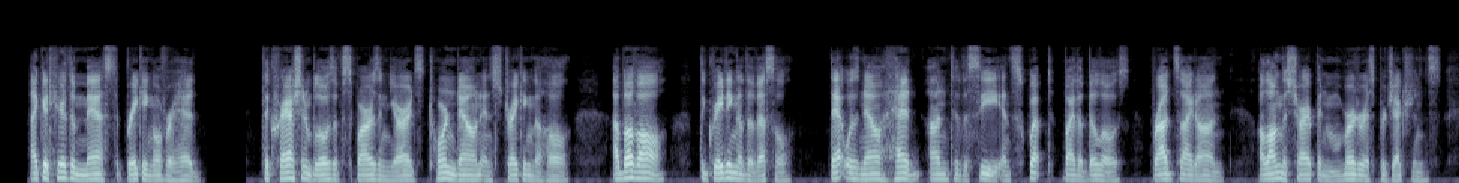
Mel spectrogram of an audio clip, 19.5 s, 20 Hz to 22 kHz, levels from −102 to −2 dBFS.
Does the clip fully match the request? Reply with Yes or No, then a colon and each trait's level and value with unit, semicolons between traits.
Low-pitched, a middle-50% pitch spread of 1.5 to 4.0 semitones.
Yes: low, 110 Hz; average, 3.4 semitones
